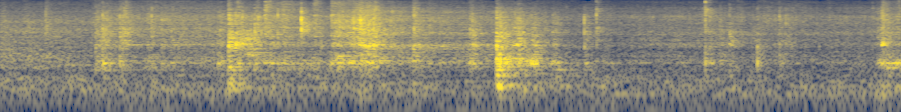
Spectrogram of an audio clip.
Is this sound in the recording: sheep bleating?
no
